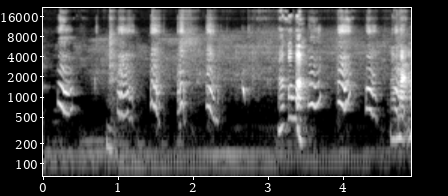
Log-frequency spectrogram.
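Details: Baby male monkey calling for his mother to comfort and hug him: a string of high, sharply falling squeals repeated roughly every half second, with a steady low hum and a woman speaking Vietnamese in between.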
